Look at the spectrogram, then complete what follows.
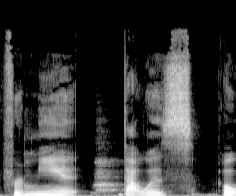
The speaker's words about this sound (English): that was my dog barking. If you hear him in the background, I'm just going to give you a heads up. My dog is with me and he barks. so if you hear barking in the background, you know what it is.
